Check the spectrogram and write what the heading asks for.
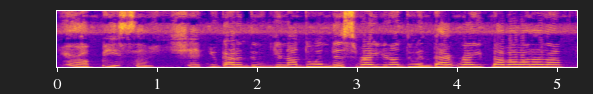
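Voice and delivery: hammed-up angry coach; rude coach yelling. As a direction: play a coach berating his captain. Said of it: "you're like".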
